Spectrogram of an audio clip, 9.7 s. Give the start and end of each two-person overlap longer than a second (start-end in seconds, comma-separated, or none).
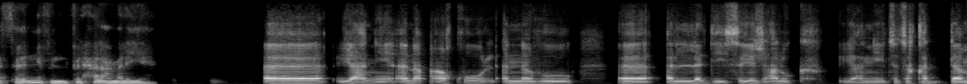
none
